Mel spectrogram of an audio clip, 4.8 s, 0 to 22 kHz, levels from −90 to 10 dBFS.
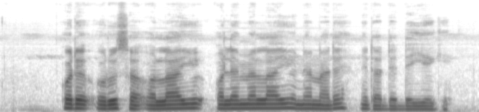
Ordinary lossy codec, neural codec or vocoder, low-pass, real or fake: none; none; 19.8 kHz; real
